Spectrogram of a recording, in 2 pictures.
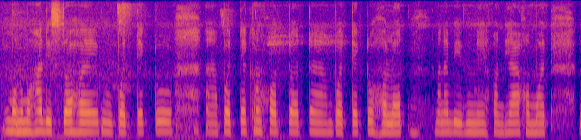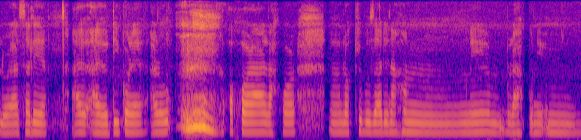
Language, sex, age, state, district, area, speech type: Assamese, female, 30-45, Assam, Majuli, urban, spontaneous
